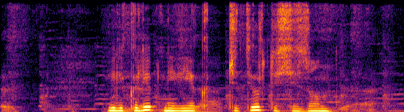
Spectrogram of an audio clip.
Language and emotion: Russian, neutral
